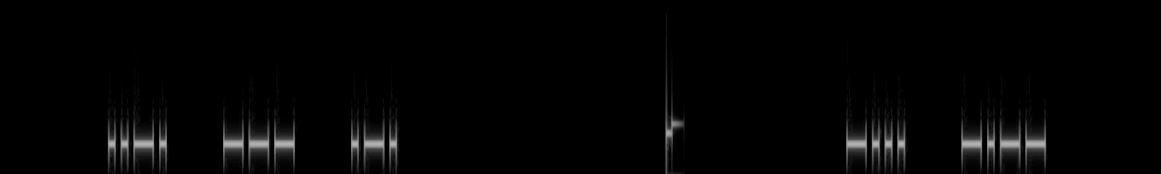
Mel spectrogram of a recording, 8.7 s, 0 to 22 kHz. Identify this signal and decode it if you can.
Morse code, heard as a keyed tone, about 25 wpm, spaced as for 14 wpm, 690 Hz. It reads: FOR BY
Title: 3x Character Spacing - Top 100 Words - 25wpm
